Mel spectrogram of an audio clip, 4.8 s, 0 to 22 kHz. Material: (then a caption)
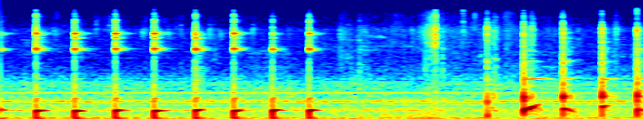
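Glass. A glass jar containing water is tapped 13 times, with eight evenly spaced taps, a short pause with a faint rustle, and then five more taps. Each tap is a short, resonant, percussive knock with a clear tone around 350 Hz and bright high overtones that fade quickly.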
